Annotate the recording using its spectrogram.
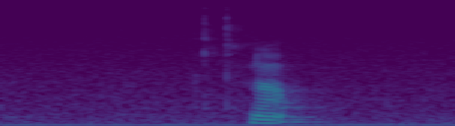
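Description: A computer mouse clicking once, a quick double tick of press and release about a second in, against quiet room tone.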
